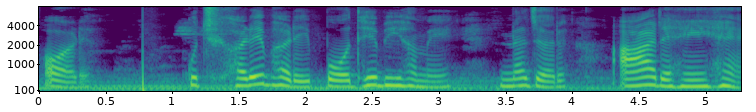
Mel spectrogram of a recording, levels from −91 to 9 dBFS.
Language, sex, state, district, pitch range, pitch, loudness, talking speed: Hindi, female, Bihar, West Champaran, 200-255 Hz, 225 Hz, -15 LUFS, 125 wpm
